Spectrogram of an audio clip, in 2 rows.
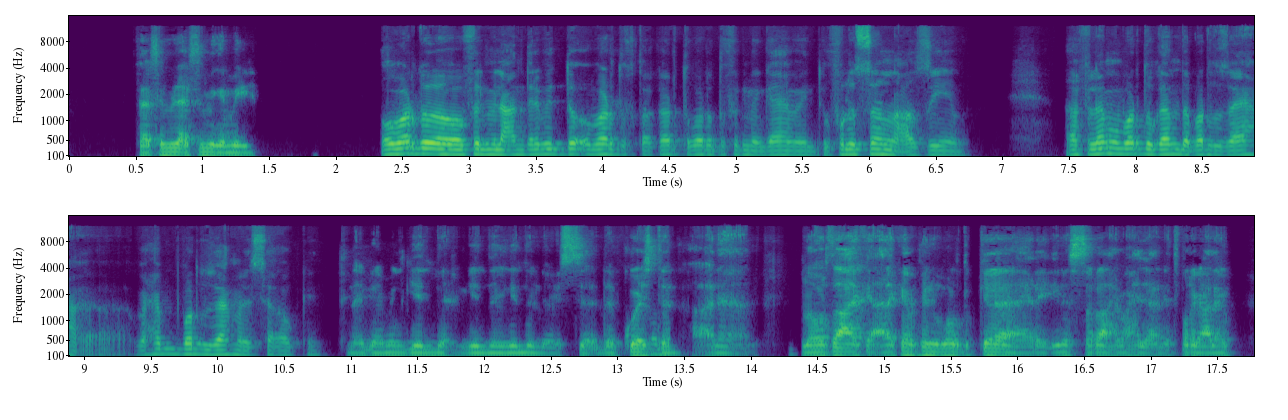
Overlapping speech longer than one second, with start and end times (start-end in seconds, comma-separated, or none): none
